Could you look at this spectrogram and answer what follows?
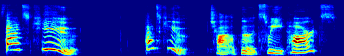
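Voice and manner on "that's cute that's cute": high, cooing voice. Real, not acted. Streamer cooing at viewers' sweetheart story, high coo.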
